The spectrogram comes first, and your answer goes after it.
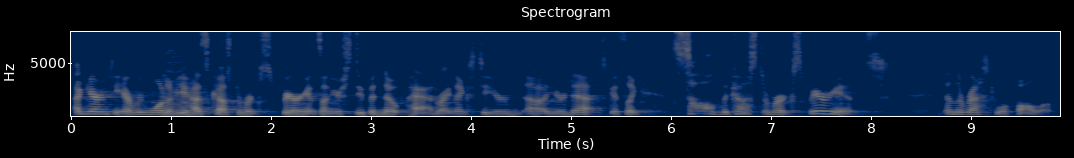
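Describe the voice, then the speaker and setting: A woman in her fifties fields audience questions at a live meeting. She talks in a blunt, joking, quick way, and her voice carries a long reverb from the hall. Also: fairly low pitch, animated. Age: 50s. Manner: blunt, joking, fast-talking. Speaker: keynote speaker. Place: large hall.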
